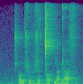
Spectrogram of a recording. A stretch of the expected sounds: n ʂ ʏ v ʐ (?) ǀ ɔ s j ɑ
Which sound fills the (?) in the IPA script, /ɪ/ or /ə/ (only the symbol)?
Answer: ə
